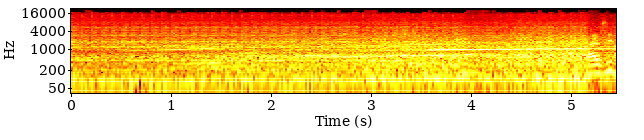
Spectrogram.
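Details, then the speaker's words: 2020 Ford Escape with code P1299 just after replacing both coolant temperature sensors: engine idles as cooling fans kick on immediately, steady airy rush building; computer still reads over-temperature until the code is cleared. "can hear by the fans kicking on and it still thinks it's immediately"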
